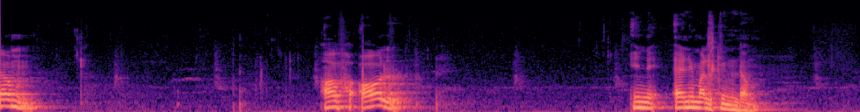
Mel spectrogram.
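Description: An elderly man speaks calmly and slowly, in short phrases with pauses, close to a microphone.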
